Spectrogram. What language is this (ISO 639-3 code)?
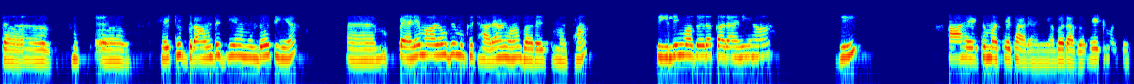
snd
